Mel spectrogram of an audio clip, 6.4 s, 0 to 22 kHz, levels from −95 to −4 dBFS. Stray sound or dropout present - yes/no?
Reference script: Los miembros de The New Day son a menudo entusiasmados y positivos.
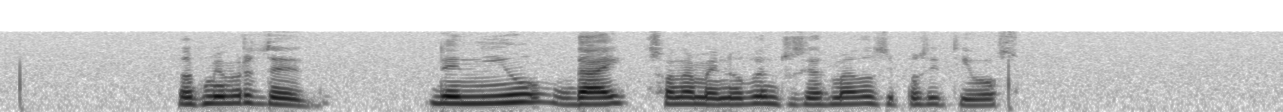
no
